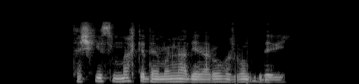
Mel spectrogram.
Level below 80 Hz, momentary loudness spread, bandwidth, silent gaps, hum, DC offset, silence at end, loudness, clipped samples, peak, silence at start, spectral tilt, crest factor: -70 dBFS; 8 LU; 7.8 kHz; none; none; under 0.1%; 0.75 s; -30 LUFS; under 0.1%; -10 dBFS; 0.75 s; -4.5 dB/octave; 22 dB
